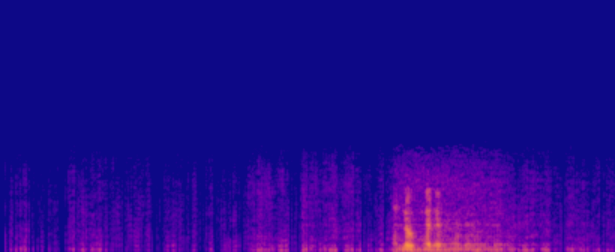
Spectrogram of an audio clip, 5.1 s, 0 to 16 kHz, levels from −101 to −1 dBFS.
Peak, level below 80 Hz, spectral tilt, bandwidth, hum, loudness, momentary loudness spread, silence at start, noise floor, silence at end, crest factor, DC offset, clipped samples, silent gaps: -18 dBFS; -84 dBFS; -5 dB/octave; 6.6 kHz; none; -39 LUFS; 28 LU; 2.15 s; -76 dBFS; 0.35 s; 28 dB; under 0.1%; under 0.1%; none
